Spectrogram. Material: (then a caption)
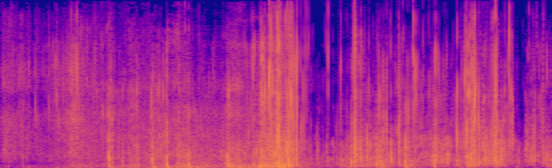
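Plastic. A small rolled piece of clear plastic bubble wrap, held beside a microphone, is twisted, squeezed and crinkled by fingers. The result is bright, dry crinkling and crackling with many short, sharp snaps, swelling into a denser burst around the middle before easing into scattered crackles.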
